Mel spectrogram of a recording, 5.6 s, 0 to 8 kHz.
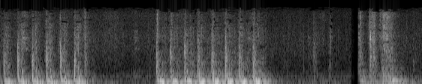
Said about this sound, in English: It was almost 2 weeks later when a young girl in Bedford, Texas, had a knock at the front door of her home.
